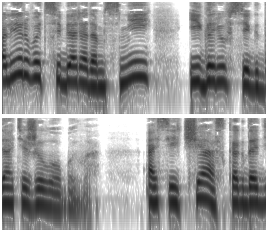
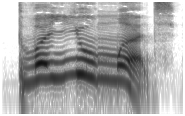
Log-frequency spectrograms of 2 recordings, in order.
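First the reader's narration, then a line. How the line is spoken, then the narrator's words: Nearly howling. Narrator (Russian): Игорь почти взвыл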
